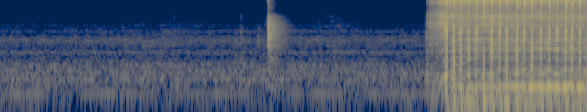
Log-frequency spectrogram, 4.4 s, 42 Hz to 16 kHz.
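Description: A single click about two seconds in, then, a second later, a 300 litre-per-hour high-pressure electric fuel pump kicks on running dry: a sudden loud, rapid buzzing rattle over a steady low hum.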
